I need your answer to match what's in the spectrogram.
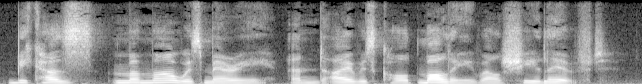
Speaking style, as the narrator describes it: said Molly, lowering her voice

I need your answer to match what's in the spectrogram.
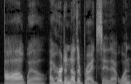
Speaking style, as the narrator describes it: sighed Miss Cornelia

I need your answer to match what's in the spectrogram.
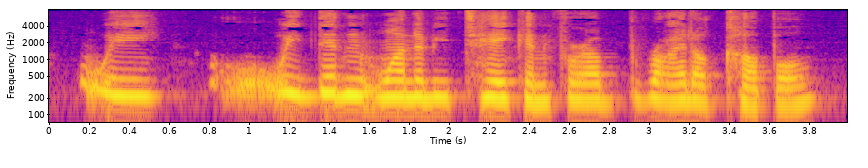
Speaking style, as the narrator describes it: sobbed Mrs

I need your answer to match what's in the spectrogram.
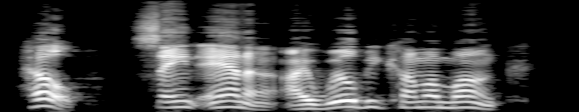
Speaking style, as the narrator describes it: he was terrified of death and divine judgment, he cried out

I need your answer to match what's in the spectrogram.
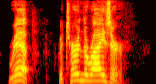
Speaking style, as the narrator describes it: he spoke urgently into the throat mic of his helmet comm

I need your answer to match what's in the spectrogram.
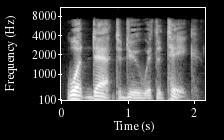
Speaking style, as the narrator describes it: said the old black testily

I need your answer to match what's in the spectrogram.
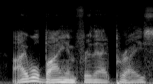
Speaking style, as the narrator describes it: an old and evil-visaged man called out and said

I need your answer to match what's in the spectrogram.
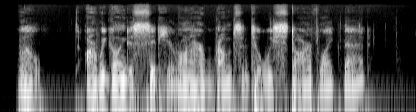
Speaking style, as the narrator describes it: she cried furiously

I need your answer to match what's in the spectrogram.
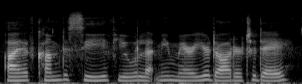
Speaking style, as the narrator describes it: he said quietly

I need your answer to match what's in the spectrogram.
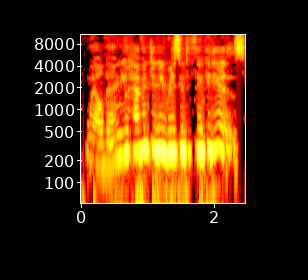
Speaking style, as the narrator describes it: said Lily triumphantly

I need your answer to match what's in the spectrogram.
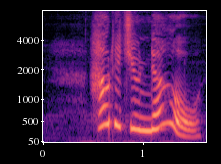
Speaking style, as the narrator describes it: she cried

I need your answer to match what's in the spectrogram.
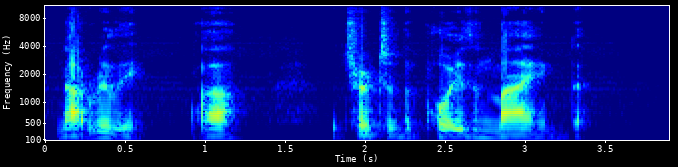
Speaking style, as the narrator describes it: Dylan laughingly replied

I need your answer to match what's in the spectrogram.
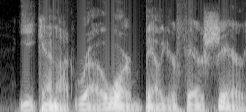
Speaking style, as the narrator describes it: he growled

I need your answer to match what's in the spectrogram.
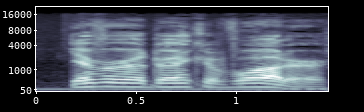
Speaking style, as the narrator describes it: Tefara commanded in a shaking voice

